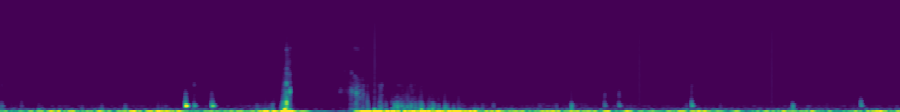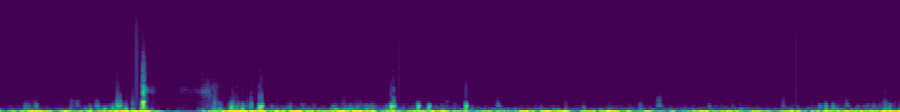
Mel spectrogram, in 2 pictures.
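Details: Normal heart sounds heard with a wired electronic stethoscope over the aortic, pulmonic, mitral and tricuspid areas: muffled, regular, low thumps, with scraping as the chest piece moves.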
